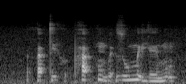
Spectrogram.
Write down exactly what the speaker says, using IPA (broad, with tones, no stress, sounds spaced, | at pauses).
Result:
θ ä˦ ʔ t ḭ˦˨ h ʊ˦ ʔ pʰ ä˦ ʔ k ũ˦˨ b ɛ˦ ʔ z u˦ m ḛ˦˨ j e˨ ɪ̯ m ũ˦˨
